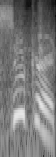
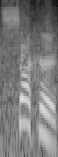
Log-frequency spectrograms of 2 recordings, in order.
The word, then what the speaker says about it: Sukert: She let me know that it was Sukert and not Suckert, how it's spelled.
